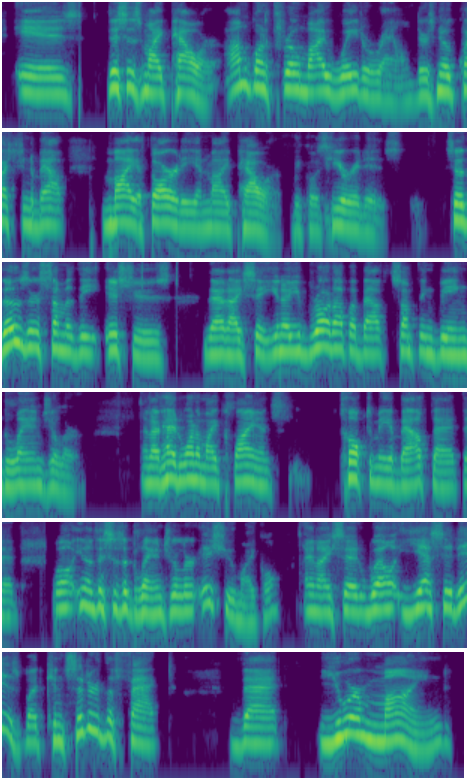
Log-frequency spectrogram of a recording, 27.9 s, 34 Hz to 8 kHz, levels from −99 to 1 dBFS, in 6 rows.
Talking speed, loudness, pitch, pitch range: 170 wpm, -29 LUFS, 160 Hz, 145-185 Hz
